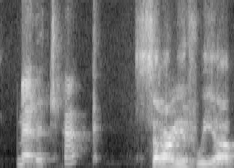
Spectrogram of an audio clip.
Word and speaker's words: Matichak: Andy Matichak. It's Maticchak. Yeah, Matichak sounds like. Matichak.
